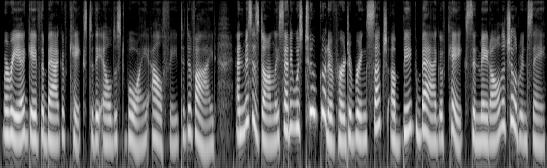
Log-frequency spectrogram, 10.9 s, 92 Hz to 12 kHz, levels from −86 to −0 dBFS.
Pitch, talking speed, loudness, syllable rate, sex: 230 Hz, 205 wpm, -17 LUFS, 4.6 syllables/s, female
